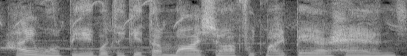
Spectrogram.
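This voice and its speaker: A female-sounding voice at a middle pitch does a put-on character voice against clear background noise. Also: moderate pace. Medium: machinima.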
